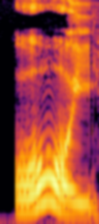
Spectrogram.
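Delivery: very low, deep, taunting, drawn-out "Ой". Reading a character's exclamation as the narrator turns to him, mocking. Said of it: "с издевкой произнес Валерион".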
